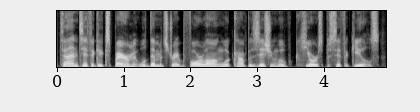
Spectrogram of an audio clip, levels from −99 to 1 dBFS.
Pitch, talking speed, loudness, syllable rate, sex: 125 Hz, 145 wpm, -18 LUFS, 5.7 syllables/s, male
